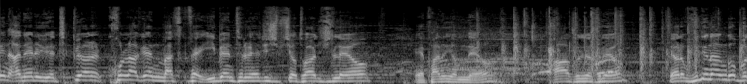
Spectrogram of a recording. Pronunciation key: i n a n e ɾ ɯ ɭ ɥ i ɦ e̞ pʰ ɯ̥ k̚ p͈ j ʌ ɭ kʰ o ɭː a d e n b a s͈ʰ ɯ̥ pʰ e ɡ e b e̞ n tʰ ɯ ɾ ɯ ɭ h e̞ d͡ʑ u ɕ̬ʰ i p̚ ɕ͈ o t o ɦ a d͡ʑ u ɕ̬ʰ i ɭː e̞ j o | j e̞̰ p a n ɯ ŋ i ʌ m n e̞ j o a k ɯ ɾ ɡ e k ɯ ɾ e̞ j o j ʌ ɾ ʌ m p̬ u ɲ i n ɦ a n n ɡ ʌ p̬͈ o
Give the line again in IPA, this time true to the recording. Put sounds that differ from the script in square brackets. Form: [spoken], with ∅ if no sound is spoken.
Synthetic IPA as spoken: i n a n e ɾ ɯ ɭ ɥ i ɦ e̞ [tʰ] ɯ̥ k̚ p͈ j ʌ ɭ kʰ o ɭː a [ɡ] e n [m] a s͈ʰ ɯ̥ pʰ e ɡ [i] b e̞ n tʰ ɯ ɾ ɯ ɭ h e̞ d͡ʑ u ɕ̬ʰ i p̚ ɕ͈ o t o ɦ a d͡ʑ u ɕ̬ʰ i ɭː e̞ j o | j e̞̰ p a n ɯ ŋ i ʌ m n e̞ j o a k ɯ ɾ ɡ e k ɯ ɾ e̞ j o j ʌ ɾ ʌ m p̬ u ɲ i n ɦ a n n ɡ ʌ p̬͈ o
